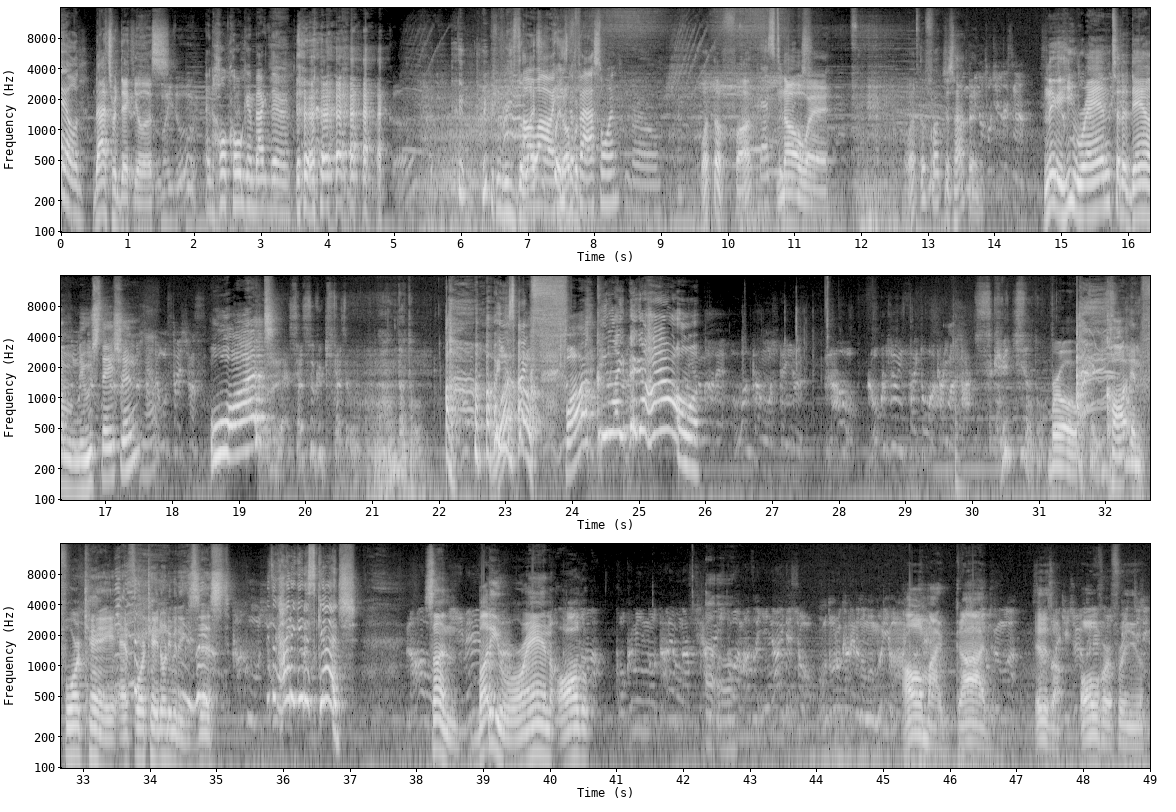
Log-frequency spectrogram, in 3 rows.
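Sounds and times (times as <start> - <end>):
laughter: 3.5 - 5.0, 22.1 - 23.2, 31.6 - 32.4
voices: 4.0 - 12.0
faint rising sweep: 4.9 - 13.6.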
